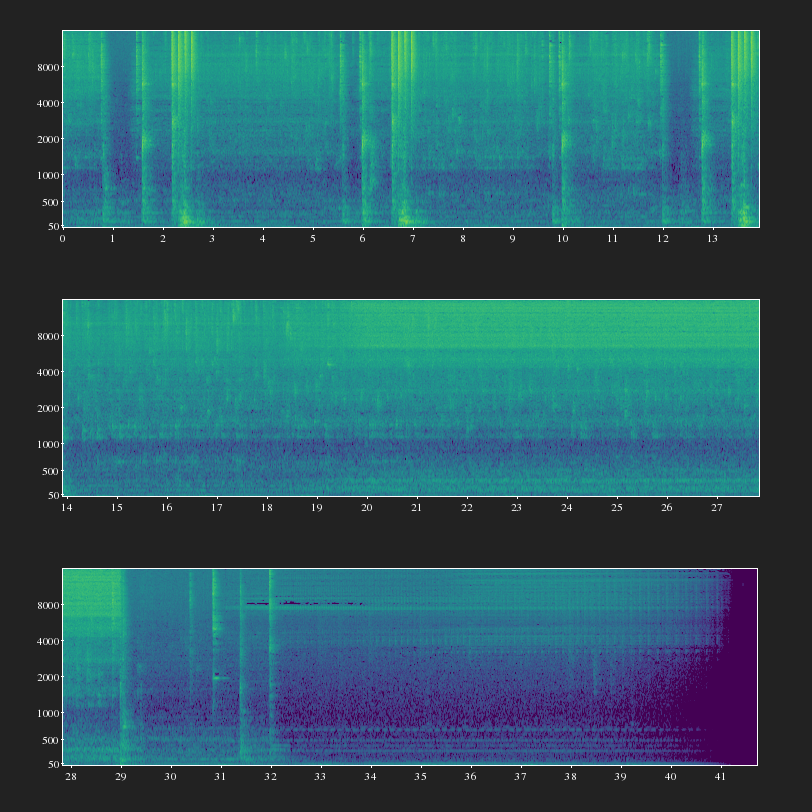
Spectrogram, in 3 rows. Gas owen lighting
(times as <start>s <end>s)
18.4s 29.7s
